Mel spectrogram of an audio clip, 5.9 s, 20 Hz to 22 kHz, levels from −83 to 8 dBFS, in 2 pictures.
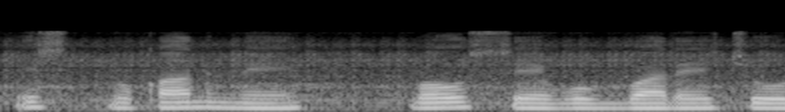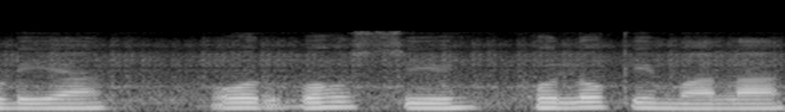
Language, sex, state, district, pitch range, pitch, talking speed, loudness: Hindi, male, Uttar Pradesh, Saharanpur, 125-140 Hz, 130 Hz, 130 wpm, -17 LUFS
